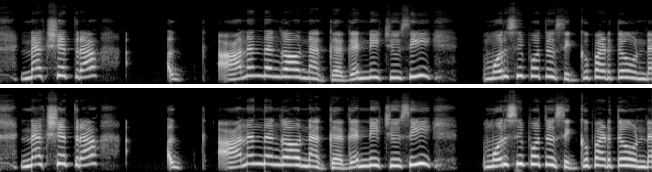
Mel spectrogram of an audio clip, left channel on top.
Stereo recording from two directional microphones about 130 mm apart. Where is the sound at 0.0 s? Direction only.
40° right (ahead or behind).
